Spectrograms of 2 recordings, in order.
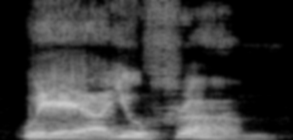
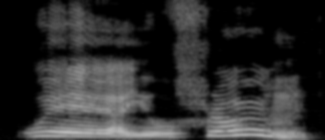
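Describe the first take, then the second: First: The question is asked in a rough tone. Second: The question is asked in a plain tone.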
